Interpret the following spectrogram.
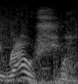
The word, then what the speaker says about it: Roos: It shouldn't be pronounced Roos. It should be Roush.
